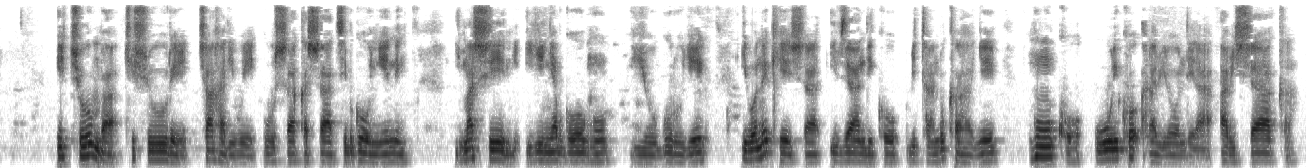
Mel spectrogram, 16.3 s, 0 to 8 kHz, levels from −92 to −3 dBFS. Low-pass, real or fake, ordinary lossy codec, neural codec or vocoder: 7.2 kHz; real; MP3, 48 kbps; none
